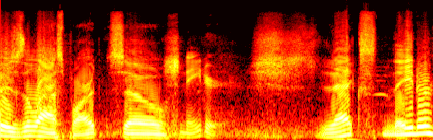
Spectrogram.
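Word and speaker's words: Schexnayder: So Schnader. Nader? Shader. So the X is silent.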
